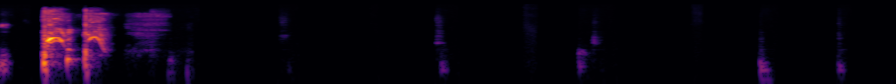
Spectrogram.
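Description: Coughing and throat clearing: a couple of harsh, loud rasping bursts close together, followed by a faint trailing rasp and then near silence.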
